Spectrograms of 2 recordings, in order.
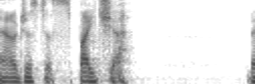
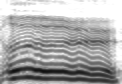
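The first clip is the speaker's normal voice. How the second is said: mocking chat; 6 dB louder than usual. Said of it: "You're all like".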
